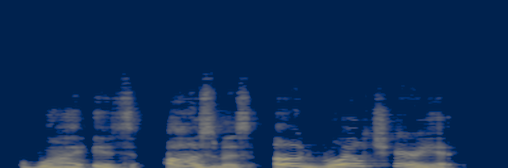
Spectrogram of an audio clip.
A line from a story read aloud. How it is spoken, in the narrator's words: exclaimed Dorothy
